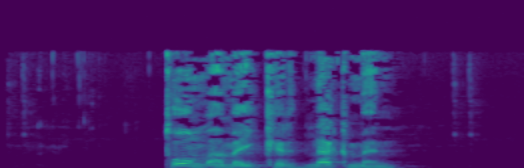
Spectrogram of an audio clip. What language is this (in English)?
Central Kurdish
